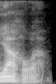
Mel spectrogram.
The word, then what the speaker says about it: Yahuwah: be eternally separated from Yahuwah. As we learned long ago, the proper pronunciation of Yahuwah can be discerned by examining other commonly used Hebrew words containing the same vowels.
